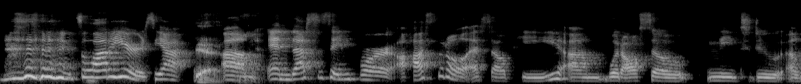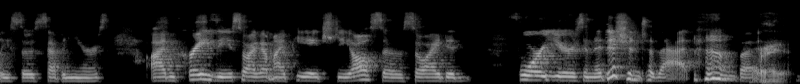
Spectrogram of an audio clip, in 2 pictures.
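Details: Adult woman speaking; normal speech.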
